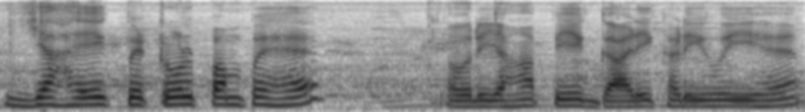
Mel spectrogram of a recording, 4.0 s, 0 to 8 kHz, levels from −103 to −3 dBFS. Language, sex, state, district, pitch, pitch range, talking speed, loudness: Hindi, male, Madhya Pradesh, Katni, 175 Hz, 160-195 Hz, 195 wpm, -18 LUFS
